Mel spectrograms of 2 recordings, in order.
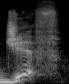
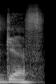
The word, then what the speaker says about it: GIF: Well, the G in GIF stands for graphic with a G sound. So GIF.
